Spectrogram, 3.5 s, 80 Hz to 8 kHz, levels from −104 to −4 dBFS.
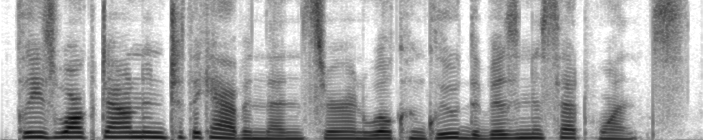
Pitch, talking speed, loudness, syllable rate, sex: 215 Hz, 255 wpm, -19 LUFS, 6.7 syllables/s, female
